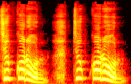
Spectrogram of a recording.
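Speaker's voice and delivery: almost shouting. A man cuts off a gentleman's story, almost shouting. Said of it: "প্রায় চেঁচিয়ে বলল অসীম".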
